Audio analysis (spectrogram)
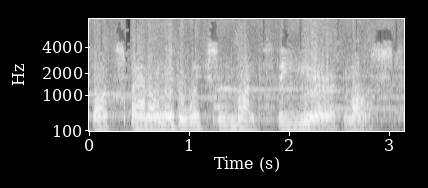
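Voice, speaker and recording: A man's voice: on the low side, lively intonation, measured pace. A man reading solemn, dramatic scripted narration in the style of 1940s radio. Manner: grave, dramatic. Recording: tinny narrow-band 1940s radio recording. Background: music.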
